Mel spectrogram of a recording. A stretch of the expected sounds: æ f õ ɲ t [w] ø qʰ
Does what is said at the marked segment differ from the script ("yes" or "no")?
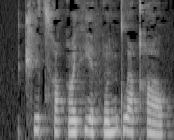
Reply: no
